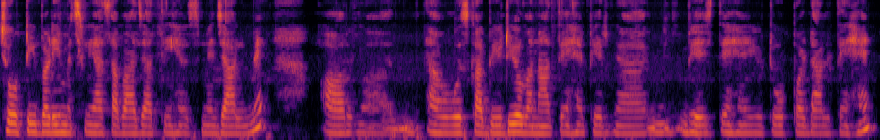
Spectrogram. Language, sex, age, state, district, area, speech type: Hindi, female, 45-60, Uttar Pradesh, Lucknow, rural, spontaneous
